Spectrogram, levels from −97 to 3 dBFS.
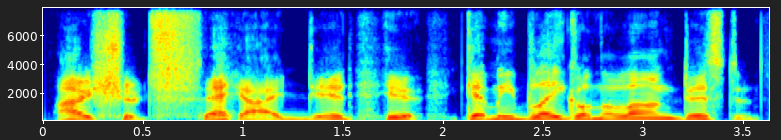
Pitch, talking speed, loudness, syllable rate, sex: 145 Hz, 215 wpm, -18 LUFS, 5.3 syllables/s, male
